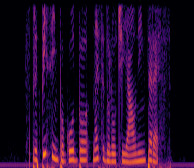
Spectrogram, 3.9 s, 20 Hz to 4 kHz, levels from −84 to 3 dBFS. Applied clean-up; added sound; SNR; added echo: none; none; none; none.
